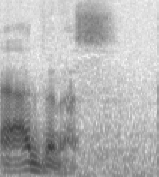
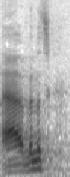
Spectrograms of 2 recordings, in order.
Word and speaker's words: Adventist: And you can always tell when someone's not Adventist because they'll say Adventist, not Adventist. They'll put the emphasis on the wrong syllable.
